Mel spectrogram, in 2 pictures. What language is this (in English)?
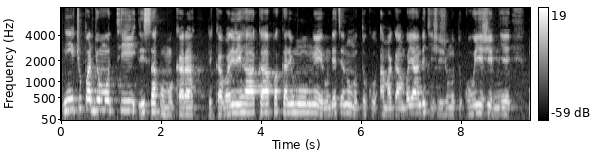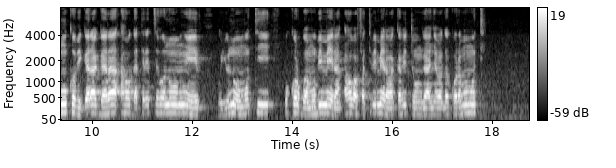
Kinyarwanda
